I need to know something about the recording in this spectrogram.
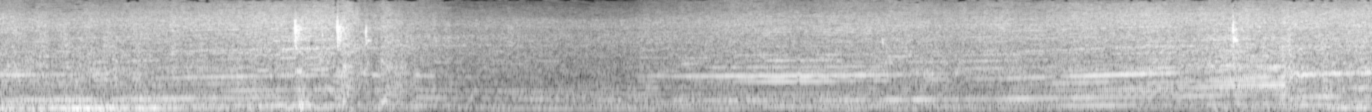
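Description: A racing car engine whines high, dropping in pitch as it slows and then rising again as it speeds up.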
